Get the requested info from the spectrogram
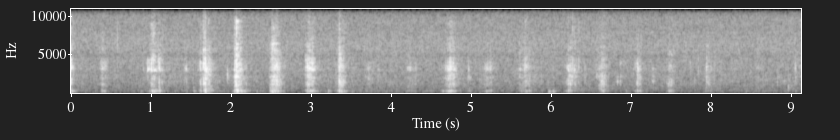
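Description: A person chewing a hard Japanese rice cracker: crisp crunches about twice a second, strongest in the first few seconds, then fainter and sparser as the chewing slows.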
